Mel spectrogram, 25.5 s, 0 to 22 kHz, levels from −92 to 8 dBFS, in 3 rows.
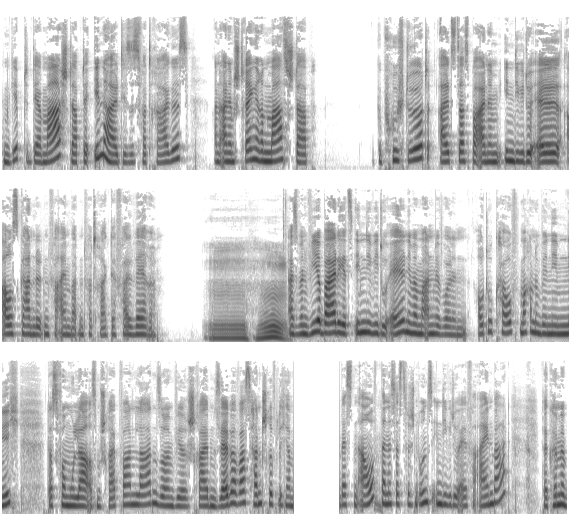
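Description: A speech recording in which the player likely ran dry of buffered data or had its output thread held up, producing a playback stall: the speech cuts to silence in mid-flow at 21.38 s and stays silent for about 0.7 s, until 22.08 s, before resuming. The gap is an abrupt hole in the middle of continuous speech, not a natural pause, which is what marks it as a delivery failure rather than part of the recording. Having fallen behind, the player then performs a catch-up at higher speed, resampling its backlog to run at 1.15 times normal rate from 22.08 s to 25.08 s. Because resampling changes speed and pitch together, the speech over those three seconds sounds hurried and raised by roughly two semitones, giving a slightly chipmunk-like quality, and then drops back to its normal rate and pitch at 25.08 s.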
